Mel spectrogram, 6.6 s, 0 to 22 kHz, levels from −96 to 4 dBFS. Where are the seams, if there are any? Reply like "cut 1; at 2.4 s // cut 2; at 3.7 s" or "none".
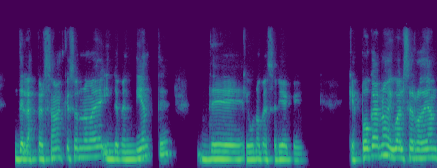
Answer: cut 1; at 3.6 s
